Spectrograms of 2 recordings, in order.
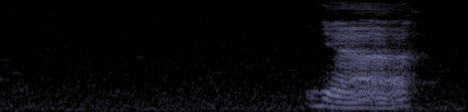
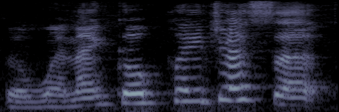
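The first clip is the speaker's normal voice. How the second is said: put-on lilting read-aloud to little kids; sing-song picture book narration; storybook reading; 3 semitones higher than usual. Reading a picture book to children, lilting.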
